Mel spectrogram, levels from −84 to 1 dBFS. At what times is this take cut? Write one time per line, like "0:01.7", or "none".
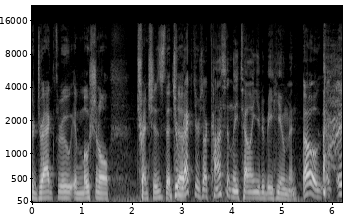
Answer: none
